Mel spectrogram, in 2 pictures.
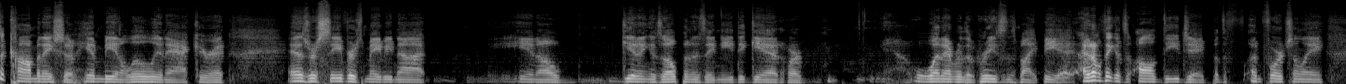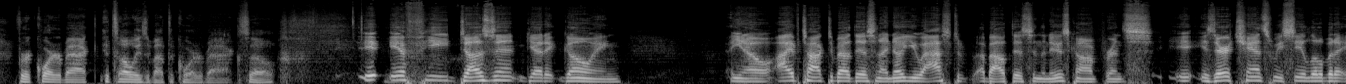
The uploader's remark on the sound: broadcasts live from Reser Stadium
